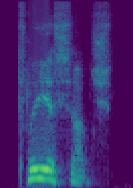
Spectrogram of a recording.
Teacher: the Gaelic T is pronounced against the teeth, not on the palate as in English, but the tongue goes forward, and then it's very easy to drop down to the L.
